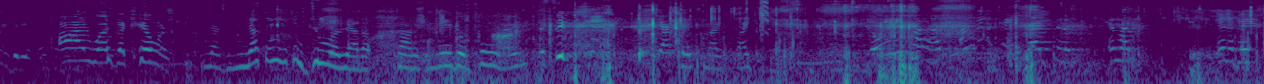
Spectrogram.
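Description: Children's voices in the background, talking and calling out quietly, with a few short clicks and knocks mixed in.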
